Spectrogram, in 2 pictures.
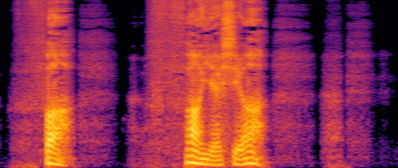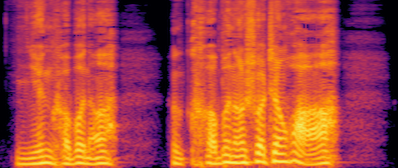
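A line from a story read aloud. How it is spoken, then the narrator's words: Panting heavily. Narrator (Chinese): 刘主任喘着粗气说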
